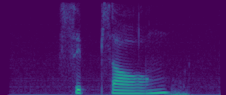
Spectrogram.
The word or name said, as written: sipsong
